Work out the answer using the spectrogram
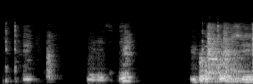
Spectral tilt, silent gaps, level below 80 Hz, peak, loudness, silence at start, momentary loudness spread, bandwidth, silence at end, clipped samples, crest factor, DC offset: -5.5 dB/octave; 0.71-0.86 s, 1.51-1.73 s; -52 dBFS; -2 dBFS; -17 LUFS; 0.05 s; 20 LU; 7.6 kHz; 0 s; under 0.1%; 16 dB; under 0.1%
